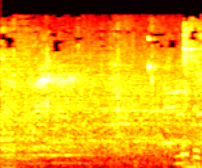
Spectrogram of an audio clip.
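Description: A basketball being dribbled on the hardwood court over the general noise of an arena crowd.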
